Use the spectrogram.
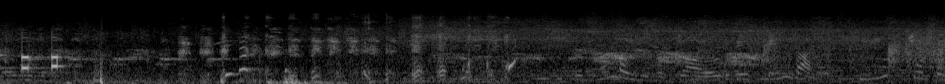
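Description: Two short telephone keypad tones sound at the start, then people talk and chuckle over faint background noise.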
